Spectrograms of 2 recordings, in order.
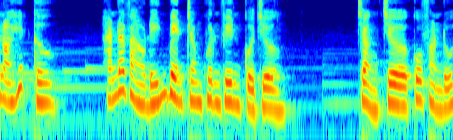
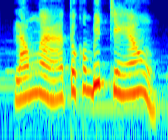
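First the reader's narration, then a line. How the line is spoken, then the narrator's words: Loud shout. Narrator (Vietnamese): Cô hét lớn lên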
